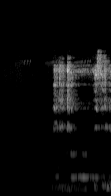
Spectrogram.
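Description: A mobile phone rings with a tune.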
